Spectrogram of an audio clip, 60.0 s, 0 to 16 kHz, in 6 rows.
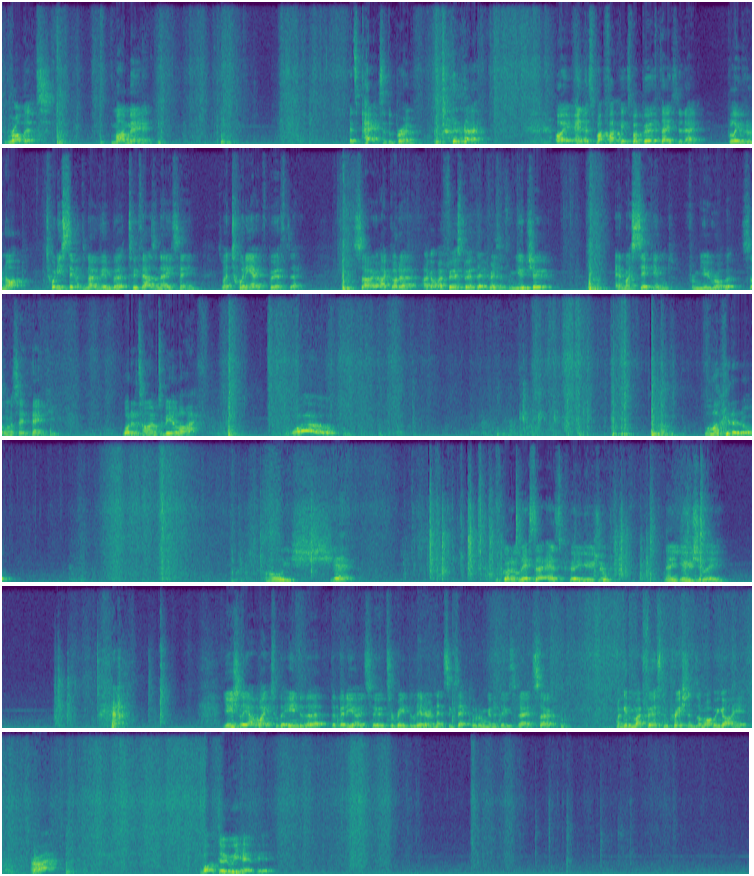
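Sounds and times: plastic bag rustling and crinkling: 0:00.0 - 0:08.4, 0:20.1 - 0:39.5, 0:40.7 - 0:59.5
low room hum: 0:00.0 - 0:59.9
cloth towel handling: 0:20.4 - 0:28.0.

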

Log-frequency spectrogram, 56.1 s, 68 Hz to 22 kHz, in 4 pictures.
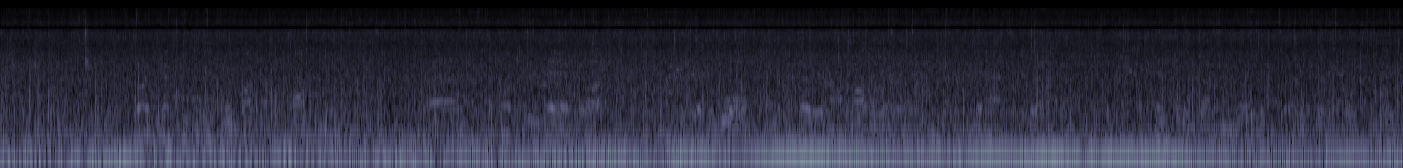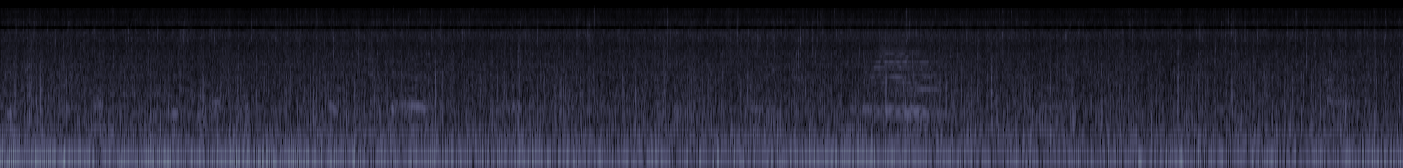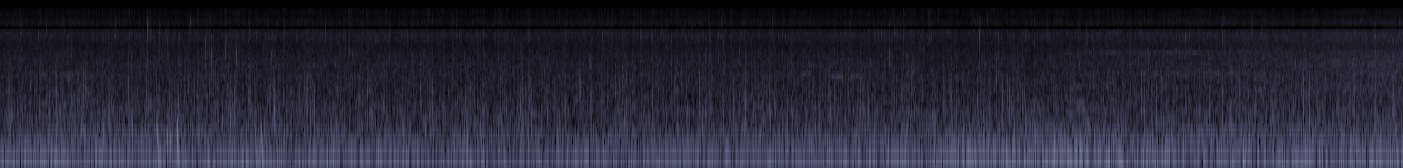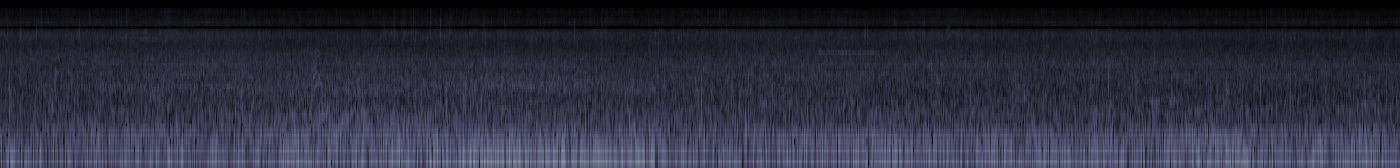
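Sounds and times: heavy rain on hard ground: 0:00.0 - 0:56.0.

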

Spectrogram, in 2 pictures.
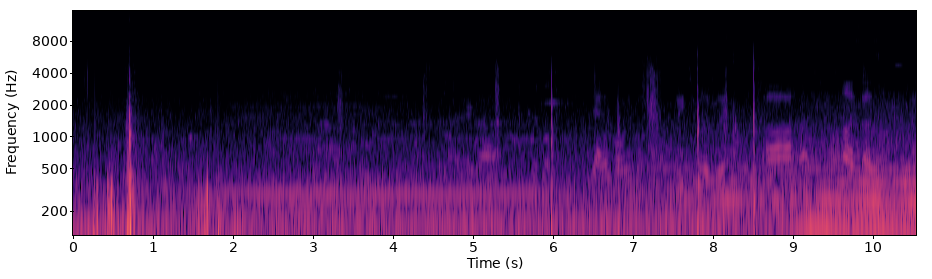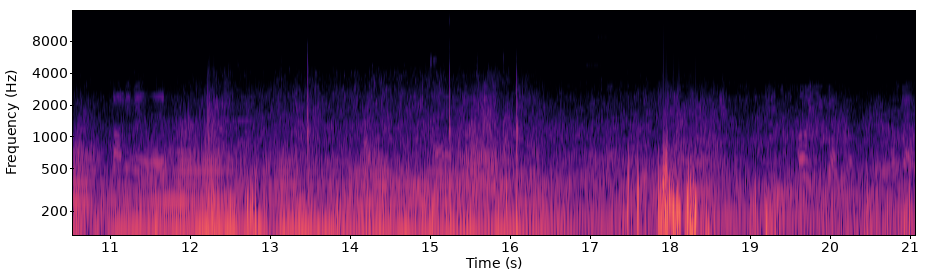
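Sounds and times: engine drone: 0:00.0 - 0:21.0.

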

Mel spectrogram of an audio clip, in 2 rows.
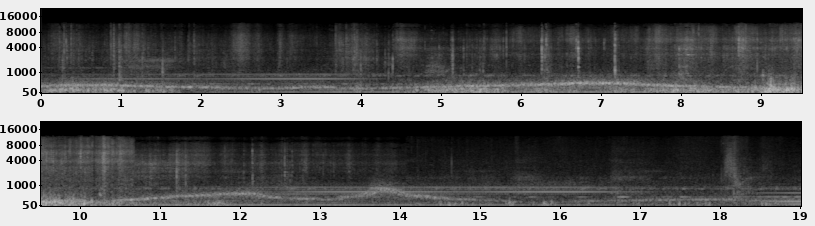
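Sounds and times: slow gliding synth tones: 0:00.0 - 0:19.0
twigs crackling underfoot in brush: 0:00.0 - 0:19.0.

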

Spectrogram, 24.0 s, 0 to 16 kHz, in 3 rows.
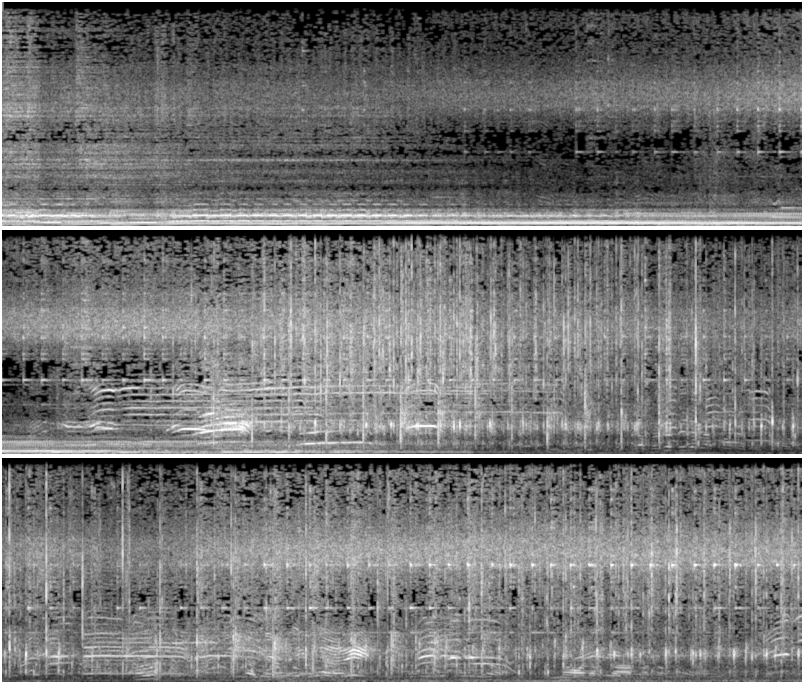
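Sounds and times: band held notes: 0:00.0 - 0:14.3
crowd voices calling out: 0:04.2 - 0:14.0.

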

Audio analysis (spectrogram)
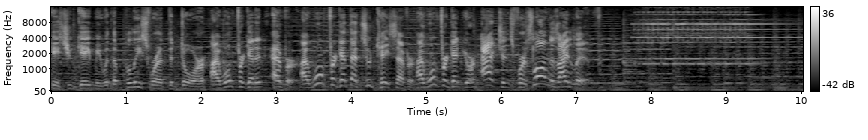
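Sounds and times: background music: 0:00.0 - 0:10.0
telephone ringing: 0:07.6 - 0:10.0.

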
